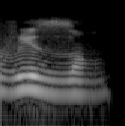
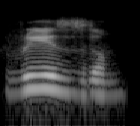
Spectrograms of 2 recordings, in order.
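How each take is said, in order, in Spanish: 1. La consonante del medio es una z zumbante. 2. La consonante del medio es una z zumbante.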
